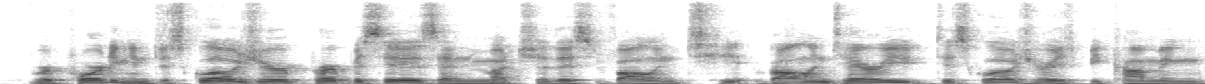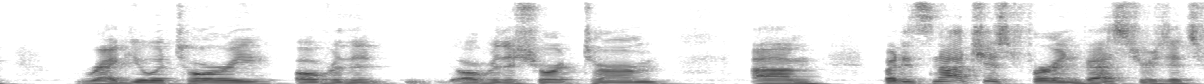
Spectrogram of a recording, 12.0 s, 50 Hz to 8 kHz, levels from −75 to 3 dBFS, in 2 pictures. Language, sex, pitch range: English, male, 110-130 Hz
